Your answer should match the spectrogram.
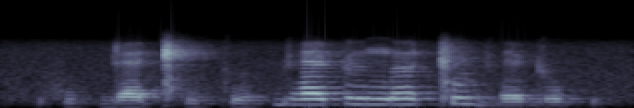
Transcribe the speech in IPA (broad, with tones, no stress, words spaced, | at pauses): xu˩kʷɖæ˩ǁʰu˩kʷ ɾɵ˩kʷɖʱæ˥ʈø˥ ŋœ˥ǁu˥ ɖʱɛ˩ɖo˩kʷ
